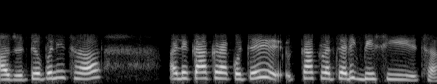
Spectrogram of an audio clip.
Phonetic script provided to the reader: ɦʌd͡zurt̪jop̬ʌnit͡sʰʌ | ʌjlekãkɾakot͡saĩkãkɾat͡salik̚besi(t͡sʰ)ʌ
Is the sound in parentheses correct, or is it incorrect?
correct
